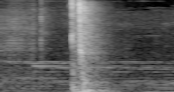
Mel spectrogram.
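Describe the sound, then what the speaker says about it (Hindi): A heavy door in a haunted mansion slams shut on its own, a single deep thud with a short rumbling tail, loud and close against a quiet, faintly humming background. "जैसे ही वे हवेली के अंदर जाते हैं, दरवाजा अपने आप बंद हो जाता है।"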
